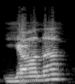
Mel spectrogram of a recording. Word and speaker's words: Jana: a pure lifestyle in her name was Yana spelt with a J so J a and Yana and second surname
